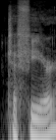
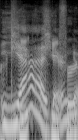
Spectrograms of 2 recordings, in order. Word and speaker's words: kefir: else that's Dairy um there's cfir or kefir depending on who you are and where you live and how you pronounce that word yes yeah it's more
